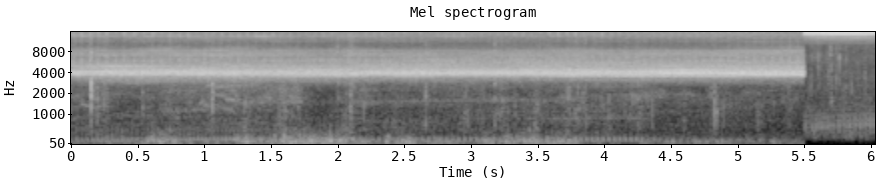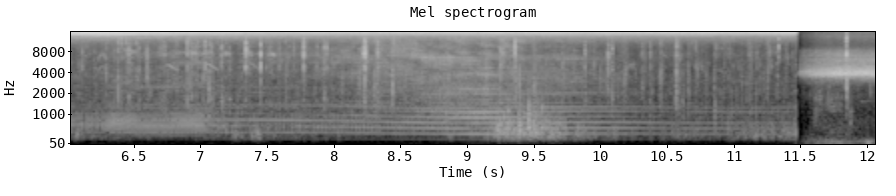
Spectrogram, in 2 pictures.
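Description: A steady, high-pitched insect chorus with a low rumble beneath it, cut off abruptly about halfway through. The rest is quieter, with a faint drawn-out call of several steady tones whose source is unclear.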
